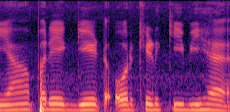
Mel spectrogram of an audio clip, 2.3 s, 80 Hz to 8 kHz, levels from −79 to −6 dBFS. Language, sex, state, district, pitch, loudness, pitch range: Hindi, male, Uttar Pradesh, Shamli, 145 Hz, -22 LUFS, 140-150 Hz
